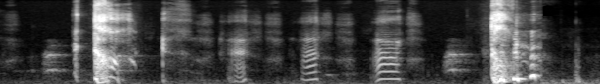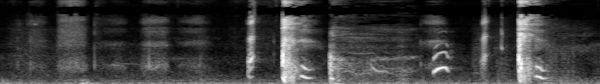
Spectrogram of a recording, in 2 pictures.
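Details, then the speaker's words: Baby's several sharp, bursting sneezes, separated by small squeaky coos and soft vocal sounds, adult voice briefly in the background. "baby is a dramatic sneezer check oh he caught it bless you"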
